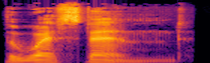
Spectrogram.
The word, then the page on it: West End: British English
